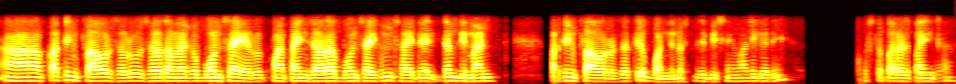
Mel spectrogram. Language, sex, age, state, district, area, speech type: Nepali, male, 60+, West Bengal, Kalimpong, rural, conversation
